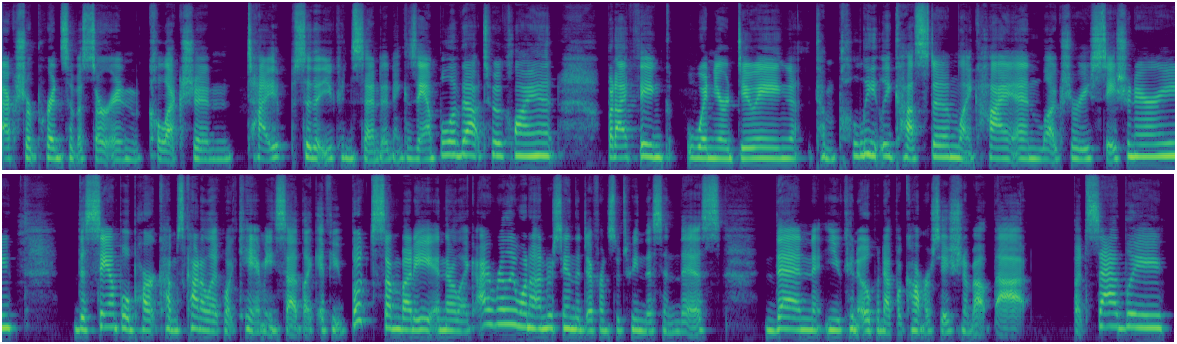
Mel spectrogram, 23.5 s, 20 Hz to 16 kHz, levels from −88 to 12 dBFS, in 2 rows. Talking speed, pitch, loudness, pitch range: 180 wpm, 210 Hz, -16 LUFS, 195-240 Hz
